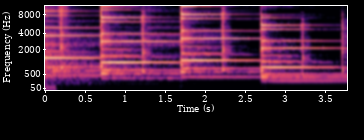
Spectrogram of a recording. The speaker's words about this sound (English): The mouse ran up the clock. The clock struck four.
